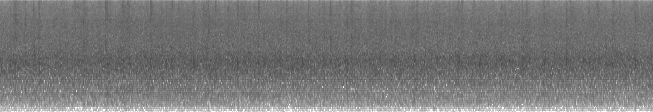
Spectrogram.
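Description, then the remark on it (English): A large Proms audience at the Royal Albert Hall applauds violinist Daniel Hope after his performance, continuously, the dense, steady clapping filling the space at an even loudness throughout, with no voices standing out above it. “Wonderful performance, warmly appreciated here by the Prommers at the Royal Albert Hall.”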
